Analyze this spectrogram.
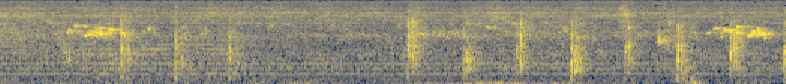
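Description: Boots stamp sharply on the ground as a squad marches.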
